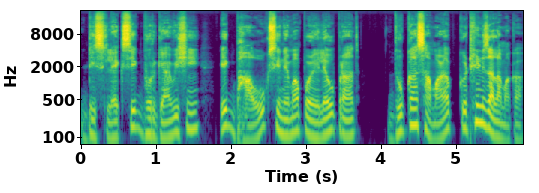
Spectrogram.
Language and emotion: Goan Konkani, sad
